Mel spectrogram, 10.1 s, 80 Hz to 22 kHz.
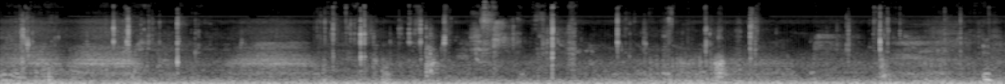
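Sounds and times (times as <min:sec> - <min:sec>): seafood cracking and clicking: 0:03.2 - 0:07.7.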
